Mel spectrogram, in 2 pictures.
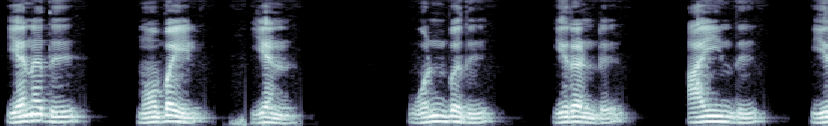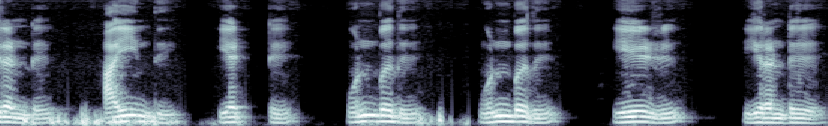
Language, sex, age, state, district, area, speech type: Tamil, male, 45-60, Tamil Nadu, Madurai, rural, read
